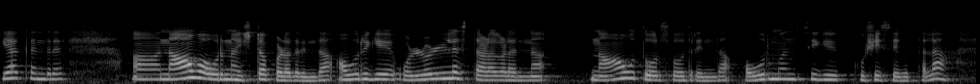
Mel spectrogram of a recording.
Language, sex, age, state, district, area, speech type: Kannada, female, 18-30, Karnataka, Shimoga, rural, spontaneous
